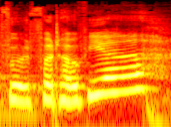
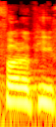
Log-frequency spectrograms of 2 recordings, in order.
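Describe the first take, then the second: First: The word ends rhyming with 'utopia'. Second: The word ends with a separate 'pea' sound. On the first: "maybe it's like Utopia, like Photopia" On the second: "I said it like Photopea for a while"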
